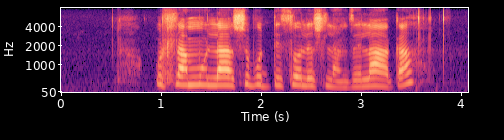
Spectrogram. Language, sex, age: Tsonga, female, 20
